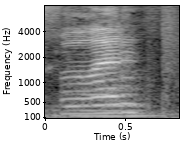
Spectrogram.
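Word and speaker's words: Fulenn: and aher i i didn't know how to pronounce it but it's foolin um yeah i feel like it's not it's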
